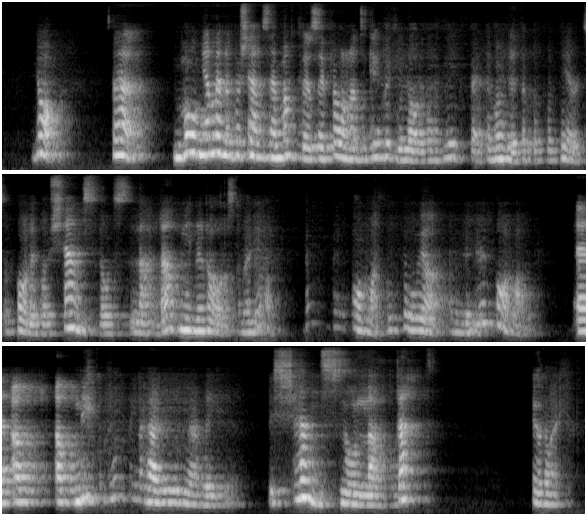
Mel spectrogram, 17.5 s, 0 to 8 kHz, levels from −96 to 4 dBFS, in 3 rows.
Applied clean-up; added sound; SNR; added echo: neural mask model DeepFilterNet 3.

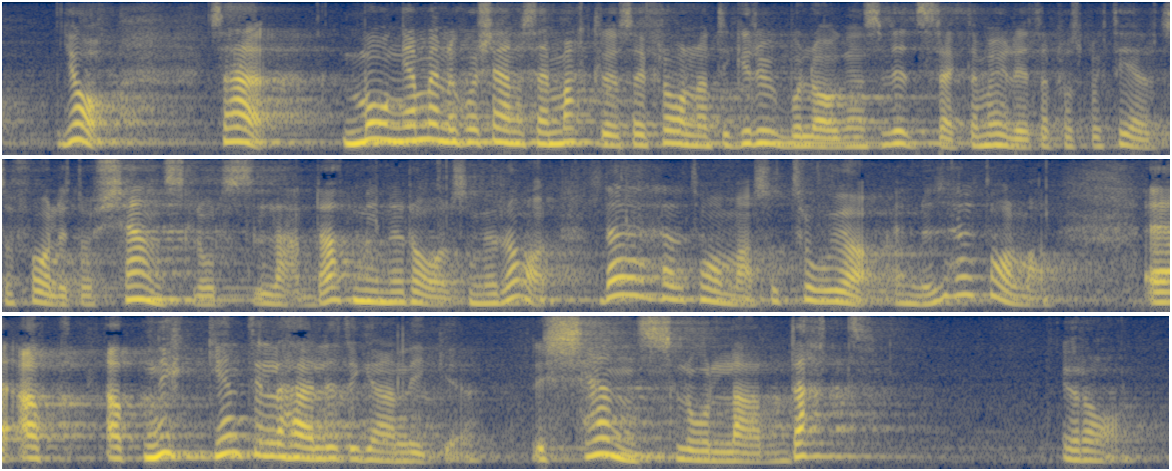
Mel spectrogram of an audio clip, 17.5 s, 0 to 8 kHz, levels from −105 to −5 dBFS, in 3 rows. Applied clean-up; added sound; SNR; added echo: none; none; none; none.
